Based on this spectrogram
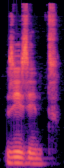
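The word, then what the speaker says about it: sind: zint they are zint zint good and it's spelled s n d and again we have the hard version of the D sounding like a t zint how was the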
